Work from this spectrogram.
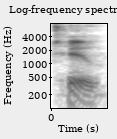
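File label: "two", English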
